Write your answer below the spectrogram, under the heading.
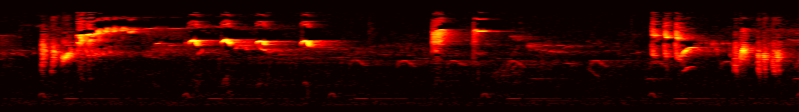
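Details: Song thrush song through a high definition microphone; a bright whistle motif repeated three or four times in quick succession, then pauses and a fresh burst of harsh notes, faint background hum.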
